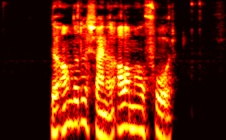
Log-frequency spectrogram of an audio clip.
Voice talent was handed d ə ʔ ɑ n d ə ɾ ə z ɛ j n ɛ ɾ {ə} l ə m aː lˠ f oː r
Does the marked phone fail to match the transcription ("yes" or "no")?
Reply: yes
